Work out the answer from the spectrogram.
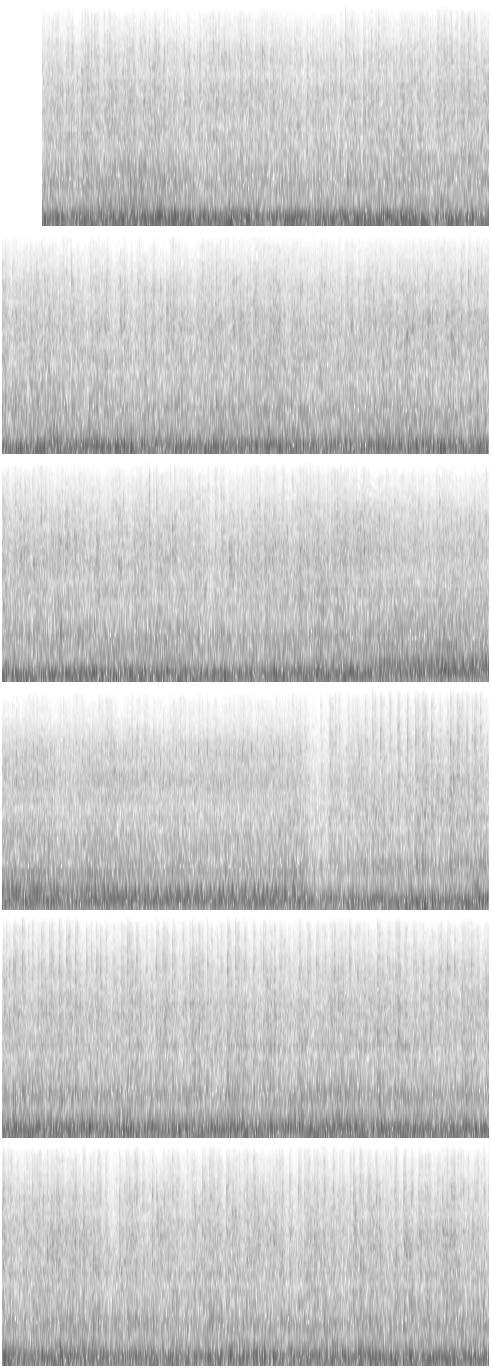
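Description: Chevrolet Camaro drag car's engine running loudly at idle. Midway through, a higher steady note joins for about four seconds and cuts off abruptly.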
